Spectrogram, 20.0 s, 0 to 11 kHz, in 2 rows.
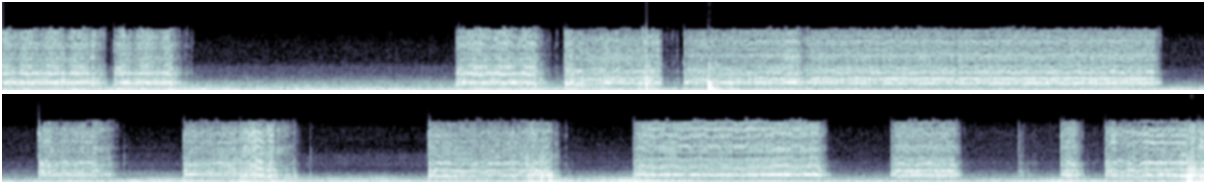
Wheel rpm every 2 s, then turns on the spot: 80, 160, 190, 100, 100, 100, 130, 70, 140, 180.
6-8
